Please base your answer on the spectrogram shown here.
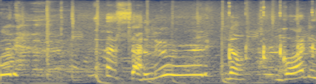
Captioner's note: in Spanish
